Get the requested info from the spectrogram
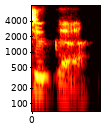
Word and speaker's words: Dukkha: So, you know, there's this is in reference to, I'm probably going to murder this pronunciation, but Sankara Dukkha. And that is Dukkha. Yeah. – Dukkha.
